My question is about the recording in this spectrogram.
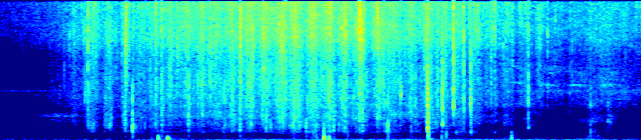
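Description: Hands digging through damp potting soil and pulling potato plants and roots out of it: faint rustling and crumbling with many small scattered crackles and ticks, and a few sharper knocks.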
